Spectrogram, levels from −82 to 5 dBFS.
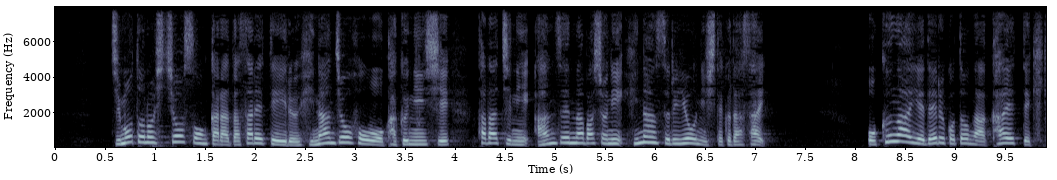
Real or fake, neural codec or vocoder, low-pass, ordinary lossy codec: real; none; none; none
